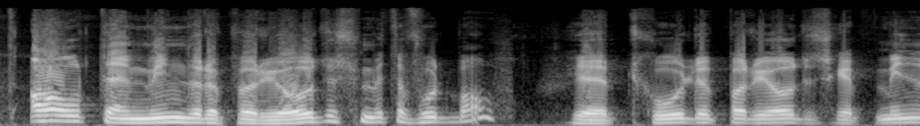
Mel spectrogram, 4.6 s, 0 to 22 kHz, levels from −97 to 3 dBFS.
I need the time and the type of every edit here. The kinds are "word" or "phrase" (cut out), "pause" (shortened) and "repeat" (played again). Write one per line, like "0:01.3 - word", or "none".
0:02.6 - pause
